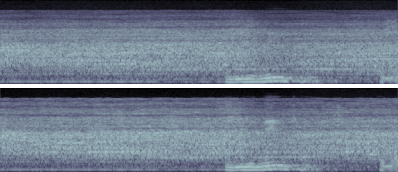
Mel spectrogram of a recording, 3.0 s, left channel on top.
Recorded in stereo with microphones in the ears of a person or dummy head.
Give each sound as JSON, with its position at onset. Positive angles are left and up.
{"t": 0.0, "sound": "an engine running", "side_deg": -50, "distance_m": 3.5}
{"t": 1.7, "sound": "a man speaking", "side_deg": -50, "distance_m": 0.8}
